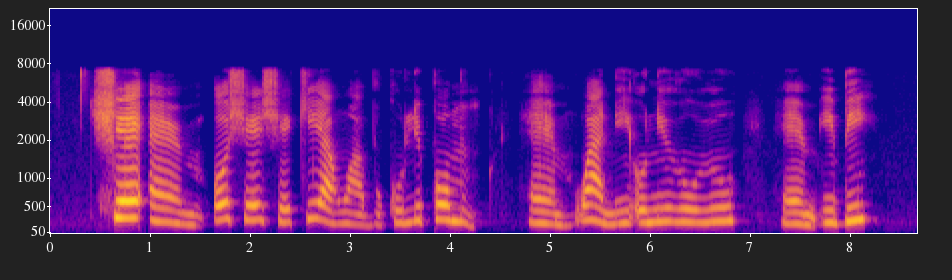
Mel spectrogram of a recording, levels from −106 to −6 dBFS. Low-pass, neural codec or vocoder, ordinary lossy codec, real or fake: 7.2 kHz; none; none; real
